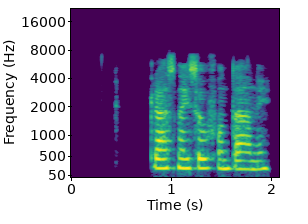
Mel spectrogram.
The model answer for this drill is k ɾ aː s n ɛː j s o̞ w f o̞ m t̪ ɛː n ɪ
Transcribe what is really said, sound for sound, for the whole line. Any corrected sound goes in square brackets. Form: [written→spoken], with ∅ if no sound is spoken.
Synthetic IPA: k ɾ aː s n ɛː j s o̞ w f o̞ [m→n] t̪ [ɛː→aː] n ɪ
